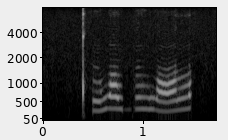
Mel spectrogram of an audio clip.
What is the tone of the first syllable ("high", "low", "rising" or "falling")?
rising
